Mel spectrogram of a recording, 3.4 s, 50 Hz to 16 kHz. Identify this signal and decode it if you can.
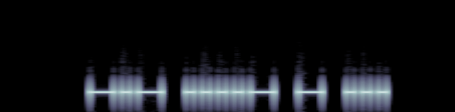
Morse code, heard as a keyed tone, about 20 wpm, 700 Hz. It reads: K4TS
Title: USA Call Signs - 4 Characters - 8x Character Spacing - 20wpm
